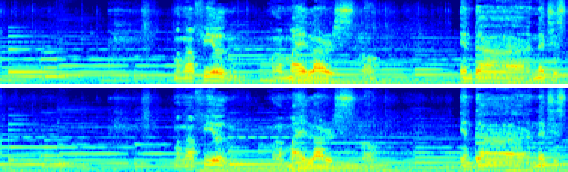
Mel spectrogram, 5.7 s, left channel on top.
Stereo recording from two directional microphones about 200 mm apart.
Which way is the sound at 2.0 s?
45° left (ahead or behind).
